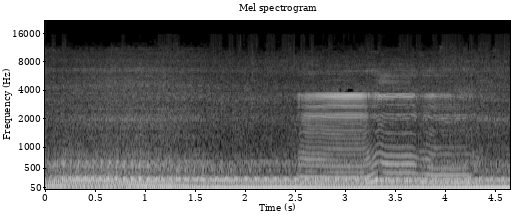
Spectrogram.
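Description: Nissan 240SX engine idling steadily just after being started. About halfway through, a voice hums a drawn-out note over the idle for a second or two.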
